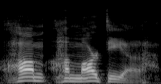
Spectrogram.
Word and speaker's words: hamartia: the fatal flaw um hamartia and again that is as i'm gonna pronounce it i've heard it differently um paradoxically the greatest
